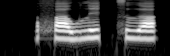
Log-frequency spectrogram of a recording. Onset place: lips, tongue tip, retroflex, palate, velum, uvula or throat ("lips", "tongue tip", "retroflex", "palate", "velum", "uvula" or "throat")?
lips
